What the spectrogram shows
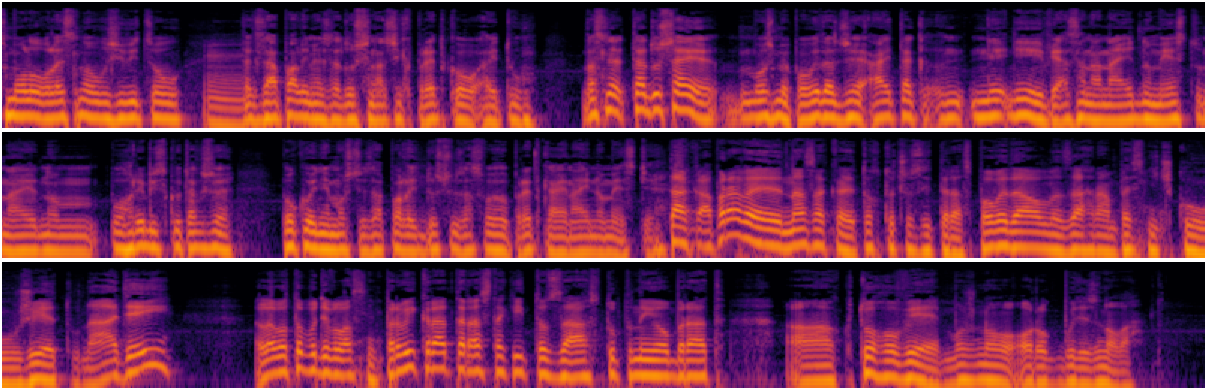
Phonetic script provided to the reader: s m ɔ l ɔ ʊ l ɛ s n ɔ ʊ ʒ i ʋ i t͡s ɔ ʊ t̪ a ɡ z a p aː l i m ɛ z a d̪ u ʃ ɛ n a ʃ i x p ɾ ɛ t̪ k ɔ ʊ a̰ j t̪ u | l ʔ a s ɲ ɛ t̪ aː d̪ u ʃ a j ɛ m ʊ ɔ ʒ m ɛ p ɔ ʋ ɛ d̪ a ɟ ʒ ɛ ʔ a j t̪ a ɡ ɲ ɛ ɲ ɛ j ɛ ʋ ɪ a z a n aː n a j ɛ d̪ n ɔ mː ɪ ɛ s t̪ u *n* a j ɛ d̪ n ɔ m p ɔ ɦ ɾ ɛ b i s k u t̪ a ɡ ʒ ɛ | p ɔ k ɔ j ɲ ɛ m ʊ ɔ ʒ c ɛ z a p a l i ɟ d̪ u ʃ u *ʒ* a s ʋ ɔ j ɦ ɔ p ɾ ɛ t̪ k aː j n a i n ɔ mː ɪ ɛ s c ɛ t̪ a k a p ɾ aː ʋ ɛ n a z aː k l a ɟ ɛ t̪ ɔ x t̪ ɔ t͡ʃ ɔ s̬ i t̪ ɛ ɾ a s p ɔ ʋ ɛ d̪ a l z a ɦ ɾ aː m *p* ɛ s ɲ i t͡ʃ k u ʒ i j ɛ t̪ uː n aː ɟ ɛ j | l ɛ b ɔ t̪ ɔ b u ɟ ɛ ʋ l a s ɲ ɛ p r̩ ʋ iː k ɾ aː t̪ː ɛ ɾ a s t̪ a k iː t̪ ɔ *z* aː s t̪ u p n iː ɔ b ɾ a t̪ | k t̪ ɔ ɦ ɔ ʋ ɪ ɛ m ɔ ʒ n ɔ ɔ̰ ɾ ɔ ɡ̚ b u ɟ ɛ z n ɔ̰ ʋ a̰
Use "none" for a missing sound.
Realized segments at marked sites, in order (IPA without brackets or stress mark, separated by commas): n, z, p, z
